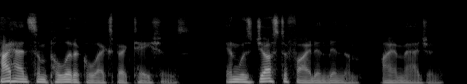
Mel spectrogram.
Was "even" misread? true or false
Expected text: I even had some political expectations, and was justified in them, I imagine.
true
